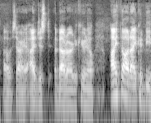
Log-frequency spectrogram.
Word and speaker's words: Articuno: um let's see number two i think is articuno because i don't know it was that was my favorite bird because yeah it's pronounced arctic 1-0 1-0 yeah it uh it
